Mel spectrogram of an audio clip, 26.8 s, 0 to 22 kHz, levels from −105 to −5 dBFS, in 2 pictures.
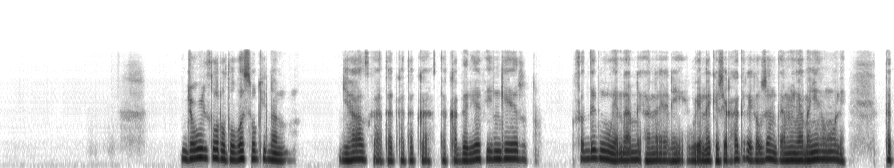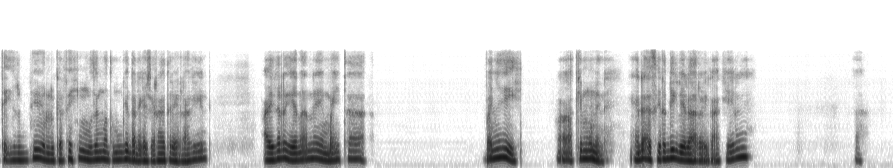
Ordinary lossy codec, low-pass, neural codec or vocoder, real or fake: none; 7.2 kHz; codec, 16 kHz, 8 kbps, FreqCodec, smaller model; fake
